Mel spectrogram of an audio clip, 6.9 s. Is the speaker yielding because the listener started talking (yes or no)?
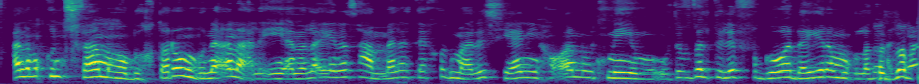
yes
